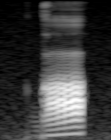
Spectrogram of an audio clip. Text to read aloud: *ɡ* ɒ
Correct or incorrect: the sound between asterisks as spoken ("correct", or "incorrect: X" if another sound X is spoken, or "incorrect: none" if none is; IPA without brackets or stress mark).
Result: correct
